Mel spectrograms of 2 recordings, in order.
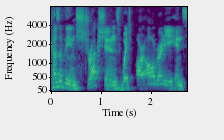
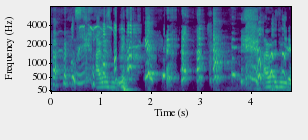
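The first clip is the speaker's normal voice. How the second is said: laughing. Real, not acted. Laughs at being muted.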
